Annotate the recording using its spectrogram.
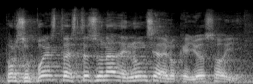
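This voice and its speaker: High-voiced friar preaching. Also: male voice, fast talker. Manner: lively storytelling, acts out scenes with humor. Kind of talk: sermon. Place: chapel in a monastery. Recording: echoey room, faint hum.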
